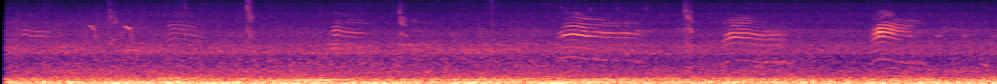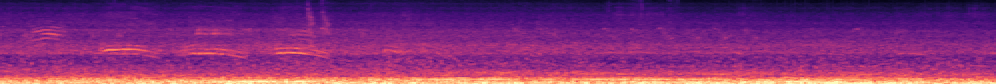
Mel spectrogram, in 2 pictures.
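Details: Friendly tortoiseshell street cat with beautiful eyes, enjoying petting and scratches under her chin outdoors in an urban spot; soft harmonic meows with wavering pitch come in scattered bursts over steady low background rumble.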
